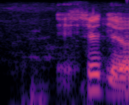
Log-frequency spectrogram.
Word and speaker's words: pseudo: Oh, the P is silent. Yes. Pseudo. Mm-hmm. It's similar to other words like psychology, where in English we really don't pronounce that oddball P that comes before an S.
